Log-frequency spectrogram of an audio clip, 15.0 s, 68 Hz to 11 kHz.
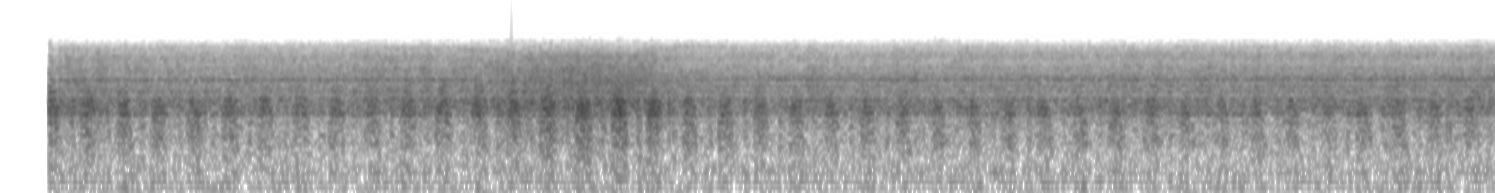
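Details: Fetal heartbeat at 9 weeks of pregnancy: rapid, regular whooshing pulses, about 170 beats a minute, normal early fetal heartbeat.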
